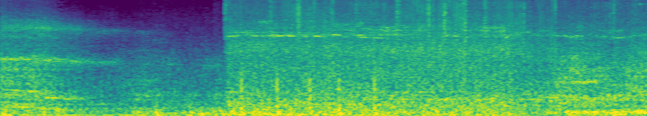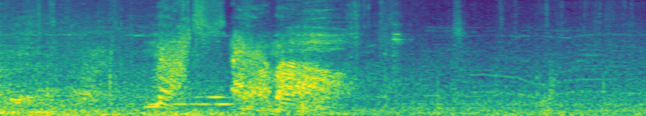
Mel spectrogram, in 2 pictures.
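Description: Video game sound effects rumble and whoosh loudly.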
